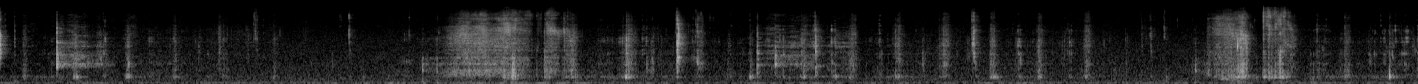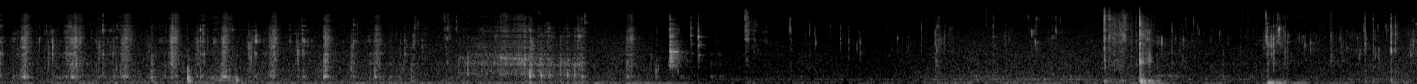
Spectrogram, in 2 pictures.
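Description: Close-miked eating of cold acorn-jelly rice in broth (dotori mukbap) with kimchi and vegetables: wet chewing and crunching, with small clicks of a spoon or chopsticks against the bowl. Now and then a louder burst lasting about a second stands out.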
